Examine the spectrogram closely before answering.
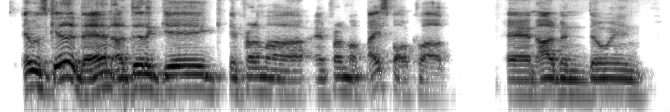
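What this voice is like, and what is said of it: Hybrid Southern US and Australian accent. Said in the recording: “got a bit of an accent. ... I got this hybrid Southern Australian accent ... you sound Australian”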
